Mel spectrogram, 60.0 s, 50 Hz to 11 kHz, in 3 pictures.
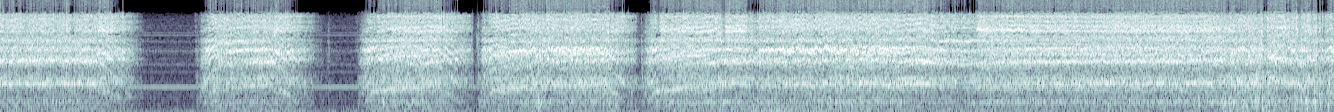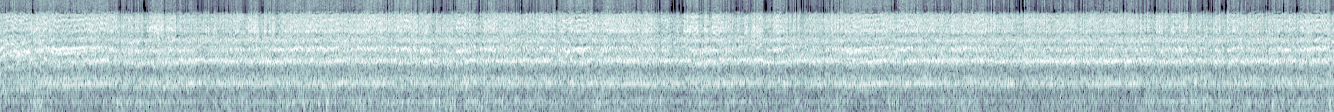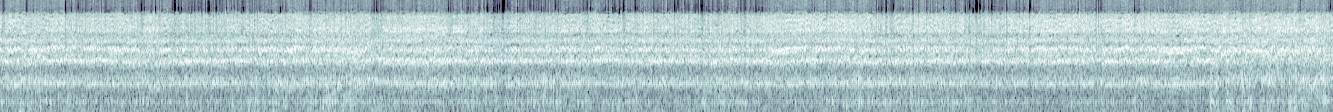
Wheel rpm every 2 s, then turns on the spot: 220, 60, 80, 130, 160, 180, 210, 210, 210, 230, 200, 220, 230, 230, 230, 230, 230, 230, 230, 230, 230, 220, 230, 230, 230, 230, 230, 230, 230, 250.
none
